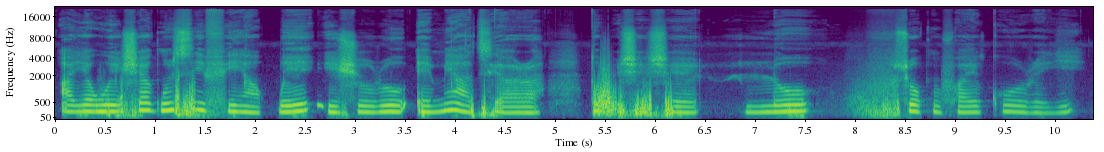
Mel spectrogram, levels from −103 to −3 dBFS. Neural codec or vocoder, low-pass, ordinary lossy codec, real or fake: none; none; none; real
